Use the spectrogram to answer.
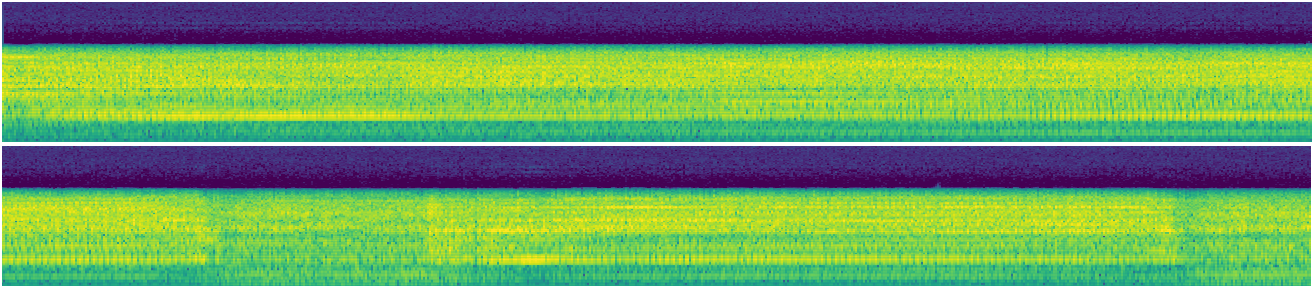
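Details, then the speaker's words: Lower dental stone model, soaked beforehand, ground on a basic water-cooled model trimmer: a steady loud motor whine with harsh grinding that changes pitch with pressure as the base is trimmed evenly. "You'll see it's starting to grind off the bottom of the model very evenly and uniformly. The more pressure you apply, the quicker it will grind off."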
